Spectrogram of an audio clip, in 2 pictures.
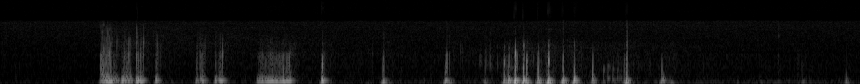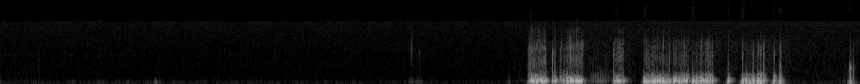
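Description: Two bursts of low gurgling, bubbling rumbles with a quiet gap between; ordinary stomach growling, as with hunger.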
